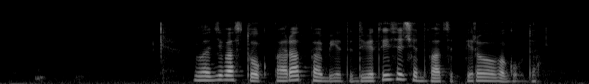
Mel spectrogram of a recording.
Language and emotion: Russian, neutral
